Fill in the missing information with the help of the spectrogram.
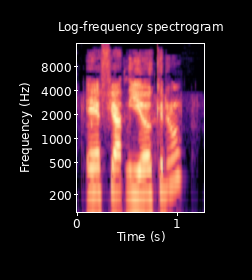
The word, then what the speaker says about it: Eyjafjallajökull: Eyjafjallajökull, is that correct? – Oh, that's not bad at all. Yes, well done.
